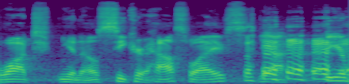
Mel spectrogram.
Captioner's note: laughs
